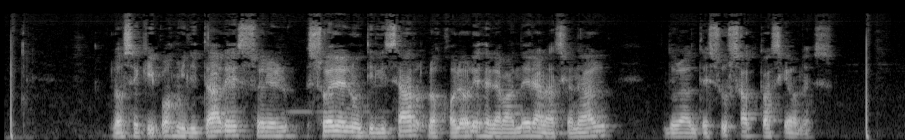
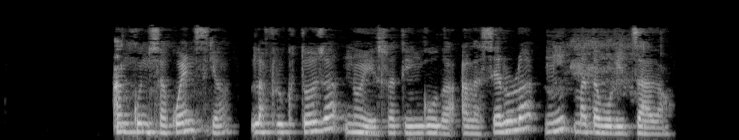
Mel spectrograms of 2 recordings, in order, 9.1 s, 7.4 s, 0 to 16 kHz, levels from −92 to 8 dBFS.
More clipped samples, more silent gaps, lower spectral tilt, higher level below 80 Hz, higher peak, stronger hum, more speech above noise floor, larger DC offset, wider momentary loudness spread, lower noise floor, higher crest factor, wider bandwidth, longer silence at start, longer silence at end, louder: neither; second, none vs 2.40-2.50 s; about the same, -4.5 dB/octave vs -5.5 dB/octave; first, -52 dBFS vs -62 dBFS; about the same, -4 dBFS vs -2 dBFS; neither; second, 42 dB vs over 71 dB; neither; first, 16 LU vs 6 LU; second, -62 dBFS vs under -90 dBFS; about the same, 18 dB vs 18 dB; first, 11.5 kHz vs 8 kHz; second, 0.1 s vs 1.15 s; second, 0.35 s vs 0.7 s; about the same, -21 LUFS vs -20 LUFS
